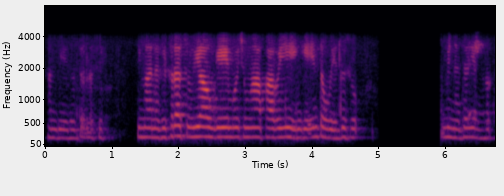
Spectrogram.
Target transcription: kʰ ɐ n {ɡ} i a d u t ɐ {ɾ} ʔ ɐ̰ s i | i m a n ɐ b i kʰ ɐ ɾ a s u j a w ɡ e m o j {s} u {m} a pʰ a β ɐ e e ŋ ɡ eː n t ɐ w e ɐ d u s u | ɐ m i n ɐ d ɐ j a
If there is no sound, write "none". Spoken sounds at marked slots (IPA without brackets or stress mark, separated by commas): d, l, s, ŋ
